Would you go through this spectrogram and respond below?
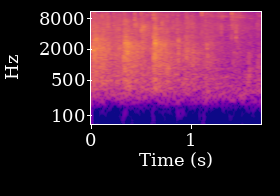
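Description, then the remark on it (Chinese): An audience applauds event leaders and core group members who have been asked to stand up. The clapping is steady and dense, blending into a continuous crackling wash that holds fairly even before easing off slightly toward the end. No one speaks over it. “核心，来站起来，你有在办活动的，各地云顶也是一样 ，come on， 给他们一些掌声，跟他们讲说，有你们真好。”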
